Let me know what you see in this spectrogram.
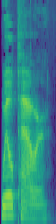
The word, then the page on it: willpower: American English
